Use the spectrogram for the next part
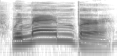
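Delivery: "remember" with long, drawled syllables; overstretched REMEMBER. Shown as a demonstration. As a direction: drag out the vowels of "remember". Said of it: "이렇게 읽는 경우가 많아요".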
